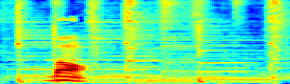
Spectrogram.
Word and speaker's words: bon: So here comes the first word, that is bon. Bon. Here n is a nasal sound and it's used for singular and for masculine. Whereas second word is bonne. Bonne.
